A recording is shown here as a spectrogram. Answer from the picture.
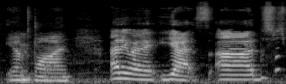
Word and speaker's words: Antoine: library book so it's very shiny confident you butchered that Antwone ain't French do de saint-exupery except le but my sisters Antoine Antoine anyway yes uh this is pretty cute uh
